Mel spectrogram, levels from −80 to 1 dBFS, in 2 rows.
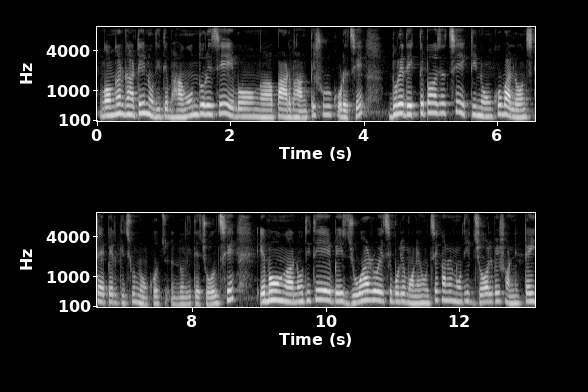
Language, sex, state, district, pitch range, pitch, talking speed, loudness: Bengali, female, West Bengal, North 24 Parganas, 180-240 Hz, 210 Hz, 180 wpm, -18 LUFS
